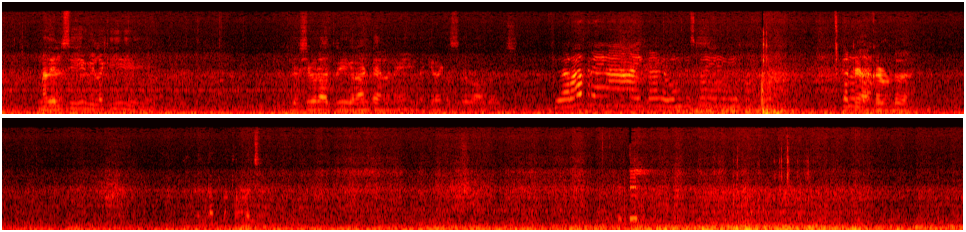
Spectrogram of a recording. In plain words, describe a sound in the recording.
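A car drives along a road with a steady low rumble.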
